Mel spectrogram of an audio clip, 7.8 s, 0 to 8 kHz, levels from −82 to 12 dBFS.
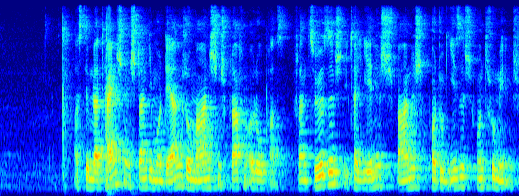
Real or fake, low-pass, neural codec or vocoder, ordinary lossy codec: real; 7.2 kHz; none; none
